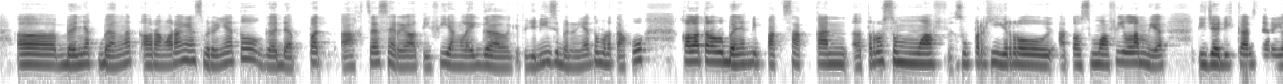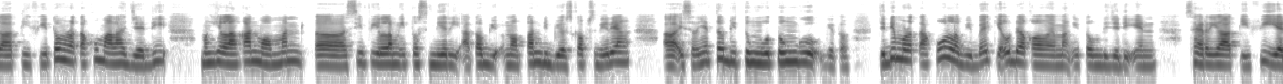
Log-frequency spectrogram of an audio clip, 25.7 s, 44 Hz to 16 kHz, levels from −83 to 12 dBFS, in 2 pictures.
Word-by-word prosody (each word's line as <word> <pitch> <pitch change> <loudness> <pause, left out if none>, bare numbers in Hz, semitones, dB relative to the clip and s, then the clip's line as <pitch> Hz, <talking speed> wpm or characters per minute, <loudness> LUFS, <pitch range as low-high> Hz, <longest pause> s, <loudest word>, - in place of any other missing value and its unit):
eee, 180 -1 +5
banyak 175 +3 -1
banget 170 +5 -2
orang-orang 175 +6 +1
yang 230 - -4
sebenarnya, 175 +1 -3
tuh, 260 -7 -1
nggak 155 -2 -2
dapet 150 +6 -2 0.2
akses 200 +6 -3
serial 155 -5 -1
TV 150 +6 -9
yang 160 - -7
legal 160 -2 0
gitu. 150 - -17
Jadi 175 +7 -5
sebenarnya, 165 -4 -5
tuh, 210 - -4
menurut 185 -2 -4
aku 225 +11 -2 0.3
kalau 220 0 +7
terlalu 215 -2 +7
banyak 185 0 +4
dipaksakan, 185 +1 -1
eee, 160 - -7
terus 210 +5 -1
semua 195 -3 +4 0.2
superhero 185 -2 +1
atau 175 +2 -3
semua 180 0 +1
film, 205 0 +3
ya, 165 +1 0 0.3
dijadikan 180 0 +2
serial 170 -2 -2
TV, 180 +1 -9
tuh, 260 - +5
menurut 215 - +1
aku 190 +7 -3
malah 195 -3 +3
jadi 170 +5 -3 0.3
menghilangkan 195 +1 +3
momen, 210 +2 0 0.2
eee, 165 -1 +4
si 200 +5 -8
film 185 -1 +2
itu 185 +1 -6
sendiri 175 -1 -2
atau 180 -1 -1
bi 180 - -5
nonton 170 +4 0
di 190 - -2
bioskop 170 +1 -1
sendiri 180 +4 0
yang, 205 - -4 0.3
eee, 165 0 +2
istilahnya, 175 +4 -4
tuh, 265 - +4
ditunggu-tunggu 205 -1 +1
gitu. 155 -1 -10 0.2
Jadi 180 - 0
menurut 235 -2 +3
aku 240 +11 0
lebih 195 -11 +1
baik, 220 +2 -4
ya, - - 0
udah 205 -1 +1
kalau 175 -2 +1
memang 165 0 -5
itu 165 - -13
mau 165 - -4
dijadiin 155 0 -6 0.2
serial 175 -3 +3
TV, 175 +5 -4
180 Hz, 170 wpm, -23 LUFS, 170-200 Hz, 0.3 s, kalau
